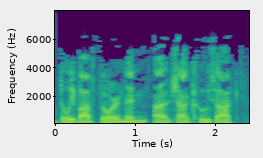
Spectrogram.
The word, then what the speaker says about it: Cusack: It was with Billy Bob Thornton and John Cusack. Kuzak or whatever the fuck. That's how it's pronounced in some countries. Before they came to America, it was Kuzak.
